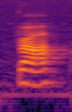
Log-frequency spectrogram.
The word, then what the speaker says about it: wrock: I get to talk about rock that's rock with the w we really need to think of a new way to pronounce that guys to make that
